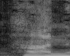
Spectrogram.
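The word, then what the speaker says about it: हाँ: So in Hindi I'll put H-A-A for a long A and an N to the end. But it's like in French, so it would be han.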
